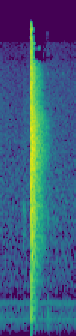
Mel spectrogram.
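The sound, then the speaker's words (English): A single sharp hand clap for a recording slate rings out on its own, a bright, loud snap that fades within a fraction of a second over a faint low hum. “Doesn't he need to clap too for the slate, though?”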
